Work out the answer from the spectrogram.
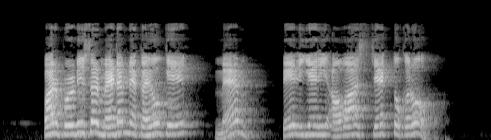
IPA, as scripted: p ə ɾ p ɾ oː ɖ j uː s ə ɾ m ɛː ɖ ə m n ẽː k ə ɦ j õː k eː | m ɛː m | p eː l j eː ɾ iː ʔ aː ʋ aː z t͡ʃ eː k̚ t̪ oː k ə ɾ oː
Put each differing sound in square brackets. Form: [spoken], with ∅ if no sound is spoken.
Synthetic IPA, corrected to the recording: p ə ɾ p ɾ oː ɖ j uː s ə ɾ m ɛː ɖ ə m n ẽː k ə ɦ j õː k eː | m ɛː m | p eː l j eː ɾ iː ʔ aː ʋ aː z t͡ʃ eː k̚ t̪ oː k ə ɾ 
